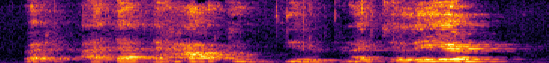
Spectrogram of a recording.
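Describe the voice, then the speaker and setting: A woman talks at a moderate pace with fairly even intonation. Room echo is audible. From Arkansas. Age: 60s. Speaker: passerby. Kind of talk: casual chat.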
